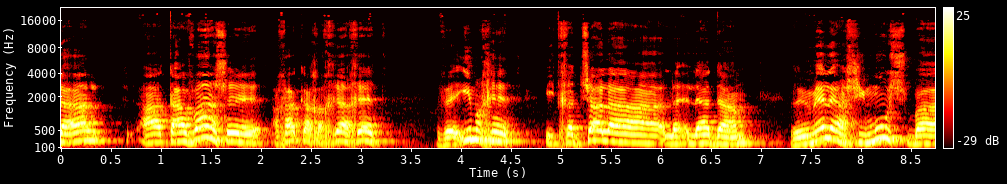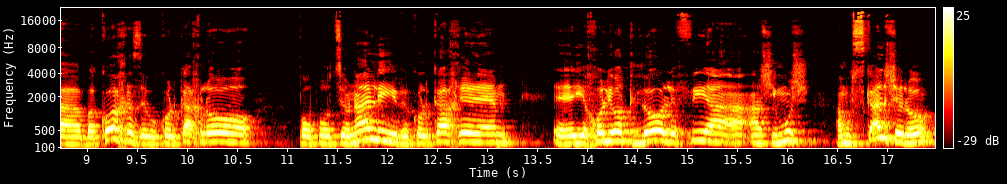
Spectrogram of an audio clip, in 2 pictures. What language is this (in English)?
Hebrew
